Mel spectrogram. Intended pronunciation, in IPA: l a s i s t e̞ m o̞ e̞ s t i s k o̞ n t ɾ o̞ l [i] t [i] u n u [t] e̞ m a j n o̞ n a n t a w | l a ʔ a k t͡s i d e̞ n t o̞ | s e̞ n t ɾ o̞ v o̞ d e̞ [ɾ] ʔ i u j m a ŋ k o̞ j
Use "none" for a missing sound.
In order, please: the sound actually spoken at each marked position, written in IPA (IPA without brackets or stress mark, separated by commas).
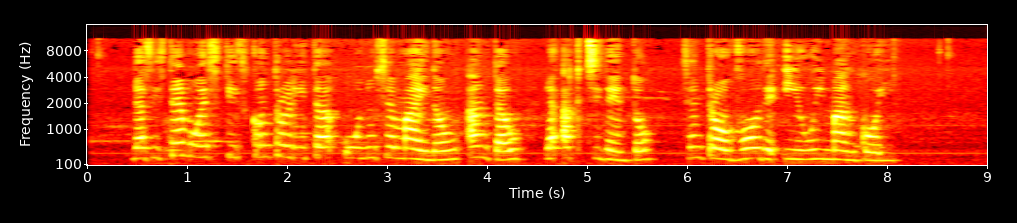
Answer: i, a, s, none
